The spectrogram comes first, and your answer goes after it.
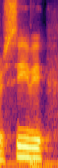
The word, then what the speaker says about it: Sebi: So they're talking about Dr. Sebi, sometimes pronounced Dr. Sebi.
